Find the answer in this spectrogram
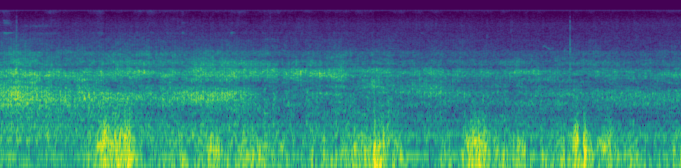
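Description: A freight train of tank wagons rolling away round a curve, its wheel and rail noise fading over the first few seconds. Gusts of wind buffet the microphone with low thumps several times.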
